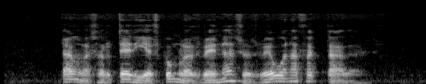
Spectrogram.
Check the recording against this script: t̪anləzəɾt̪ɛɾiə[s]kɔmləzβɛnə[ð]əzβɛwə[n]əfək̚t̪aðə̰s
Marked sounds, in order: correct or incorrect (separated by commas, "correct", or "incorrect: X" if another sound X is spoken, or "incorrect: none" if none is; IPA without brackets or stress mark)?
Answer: correct, incorrect: z, correct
